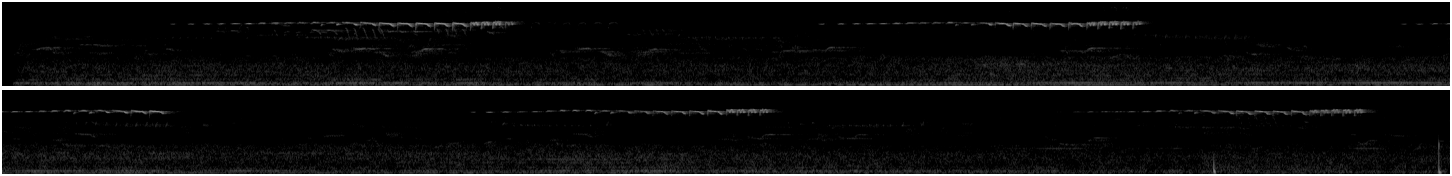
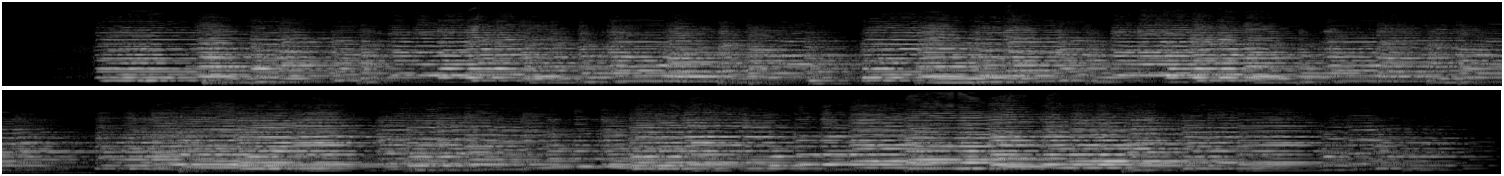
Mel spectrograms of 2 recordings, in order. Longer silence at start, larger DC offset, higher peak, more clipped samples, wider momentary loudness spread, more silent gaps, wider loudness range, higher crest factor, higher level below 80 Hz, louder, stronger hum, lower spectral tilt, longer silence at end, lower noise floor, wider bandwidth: second, 0.15 s vs 0.95 s; neither; second, -20 dBFS vs -10 dBFS; neither; first, 27 LU vs 12 LU; neither; first, 20 LU vs 6 LU; about the same, 20 dB vs 18 dB; first, -66 dBFS vs -82 dBFS; second, -34 LUFS vs -26 LUFS; neither; about the same, -1 dB/octave vs -2 dB/octave; second, 0 s vs 0.3 s; second, -60 dBFS vs -77 dBFS; about the same, over 20 kHz vs over 20 kHz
